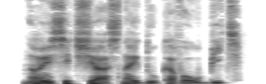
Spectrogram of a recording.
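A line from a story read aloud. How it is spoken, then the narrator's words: Mutter. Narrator (Russian): пробормотала Душелов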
